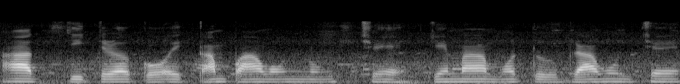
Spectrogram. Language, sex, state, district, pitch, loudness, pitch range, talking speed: Gujarati, male, Gujarat, Gandhinagar, 120 Hz, -19 LUFS, 120-125 Hz, 90 wpm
